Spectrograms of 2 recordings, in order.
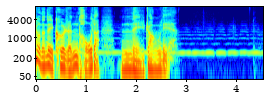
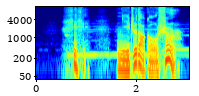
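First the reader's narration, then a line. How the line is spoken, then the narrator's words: Surprised, slightly amused. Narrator (Chinese): 那个人诧异的声音也带着一些笑意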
